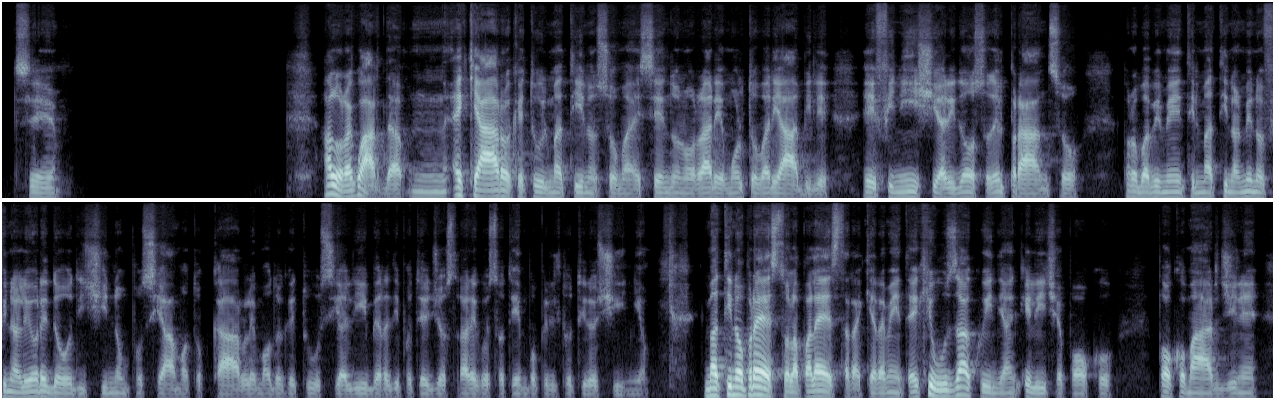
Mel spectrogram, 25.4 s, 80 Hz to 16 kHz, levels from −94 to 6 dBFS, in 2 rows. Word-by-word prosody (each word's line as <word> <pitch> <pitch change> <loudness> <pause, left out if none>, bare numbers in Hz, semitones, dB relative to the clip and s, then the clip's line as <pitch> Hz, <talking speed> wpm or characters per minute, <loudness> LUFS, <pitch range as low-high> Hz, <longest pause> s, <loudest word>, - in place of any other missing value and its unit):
Si. 90 -2 -4 2.7
Allora - - +7
guarda, 85 +1 +3
mhmm, 100 -1 -8
è 140 +5 +3
chiaro 115 +1 +7
che - - -5
tu 105 - -4
il 95 - -3
mattino, 95 0 -4
insomma, 85 -1 -6
essendo 95 +2 -5
un 90 - -8
orario 90 0 0
molto 90 +1 -6
variabile, 85 -4 -1 0.3
e 100 -2 -1
finisci 100 +1 -3
a - - +3
ridosso 95 +1 -2
del 100 0 -3
pranzo, 85 -3 -2 0.4
probabilmente 100 -2 -3
il 95 - -8
mattino, 95 +2 -4
almeno 100 0 -3
fino 110 -2 -5
alle 100 +1 -1
ore 110 0 +1
12:00, 90 -1 -6
non 90 -1 -11
possiamo 85 0 -7
toccarlo 80 +1 -5
in 85 - -11
modo 85 +1 -10
che 85 - -13
tu 90 -2 -12
sia - - -7
libera 85 0 -8
di - - -11
poter 85 -1 -10
giostrare 85 +1 -6
questo - - -10
tempo 85 0 -10
per 80 - -16
il 80 - -17
tuo - - -15
tirocinio. 80 -1 -10 0.5
Mattino 140 +3 +7
presto 145 0 +8
la - - +4
palestra, 110 +1 +3
chiaramente, 95 0 -3
è 105 - +1
chiusa 115 +7 +4
quindi 95 -3 -5
anche 90 +4 -4
lì 90 -1 -4
c'è - - -8
poco 85 0 -7 0.4
poco - - 0
margine 90 0 -3
95 Hz, 145 wpm, -21 LUFS, 85-100 Hz, 2.7 s, presto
